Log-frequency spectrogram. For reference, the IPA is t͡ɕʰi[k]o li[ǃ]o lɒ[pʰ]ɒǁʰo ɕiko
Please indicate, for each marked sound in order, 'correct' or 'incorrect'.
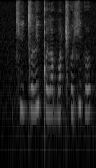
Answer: incorrect: ǀ, correct, incorrect: b

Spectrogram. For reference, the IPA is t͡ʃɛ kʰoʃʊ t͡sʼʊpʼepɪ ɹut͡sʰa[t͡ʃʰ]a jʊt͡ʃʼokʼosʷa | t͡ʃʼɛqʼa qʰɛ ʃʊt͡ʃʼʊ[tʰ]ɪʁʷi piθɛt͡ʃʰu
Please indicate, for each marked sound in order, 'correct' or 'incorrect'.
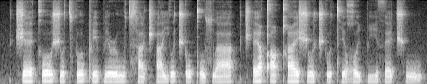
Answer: incorrect: t͡ʃʼ, correct

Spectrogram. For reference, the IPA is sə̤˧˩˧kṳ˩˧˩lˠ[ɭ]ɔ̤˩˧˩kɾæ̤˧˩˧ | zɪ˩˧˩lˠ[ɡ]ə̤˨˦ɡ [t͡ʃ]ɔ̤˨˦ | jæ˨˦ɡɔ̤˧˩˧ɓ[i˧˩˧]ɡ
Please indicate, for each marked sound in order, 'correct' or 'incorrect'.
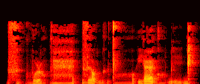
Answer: correct, incorrect: ɡ͡b, incorrect: t̪, correct

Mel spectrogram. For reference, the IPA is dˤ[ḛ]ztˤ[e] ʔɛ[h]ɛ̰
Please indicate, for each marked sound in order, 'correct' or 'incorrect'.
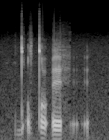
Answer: incorrect: ḭ, incorrect: i, correct

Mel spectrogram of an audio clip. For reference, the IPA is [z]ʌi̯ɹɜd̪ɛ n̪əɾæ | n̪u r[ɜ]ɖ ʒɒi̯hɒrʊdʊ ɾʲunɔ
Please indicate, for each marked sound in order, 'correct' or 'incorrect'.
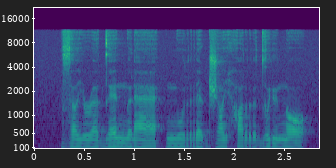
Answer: correct, incorrect: ɛ

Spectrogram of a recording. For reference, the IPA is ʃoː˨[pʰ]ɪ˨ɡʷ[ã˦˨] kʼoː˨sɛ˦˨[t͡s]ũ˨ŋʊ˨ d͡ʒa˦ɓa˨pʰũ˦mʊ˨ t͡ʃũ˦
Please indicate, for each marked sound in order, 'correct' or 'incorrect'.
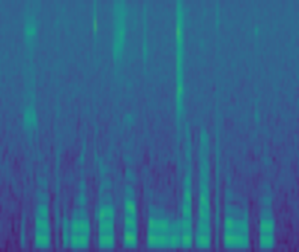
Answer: correct, incorrect: ã˨, correct

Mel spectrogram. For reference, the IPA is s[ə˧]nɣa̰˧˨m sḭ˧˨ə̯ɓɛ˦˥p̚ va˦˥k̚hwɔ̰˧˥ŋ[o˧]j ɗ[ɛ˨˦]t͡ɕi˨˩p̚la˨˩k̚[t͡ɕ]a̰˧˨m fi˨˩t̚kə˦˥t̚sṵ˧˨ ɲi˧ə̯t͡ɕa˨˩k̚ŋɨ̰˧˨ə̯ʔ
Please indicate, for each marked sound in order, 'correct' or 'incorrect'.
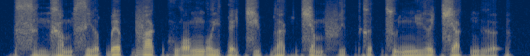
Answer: incorrect: ə̤˨˩, correct, incorrect: ɛ̰˧˨, correct

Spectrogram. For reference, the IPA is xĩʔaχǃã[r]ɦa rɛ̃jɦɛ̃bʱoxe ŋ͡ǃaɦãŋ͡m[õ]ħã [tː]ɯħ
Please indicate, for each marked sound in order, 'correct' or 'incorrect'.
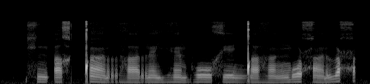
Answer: correct, incorrect: o, incorrect: ɾ

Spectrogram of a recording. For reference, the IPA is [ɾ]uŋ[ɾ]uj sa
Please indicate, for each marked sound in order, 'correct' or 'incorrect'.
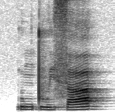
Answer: correct, incorrect: t

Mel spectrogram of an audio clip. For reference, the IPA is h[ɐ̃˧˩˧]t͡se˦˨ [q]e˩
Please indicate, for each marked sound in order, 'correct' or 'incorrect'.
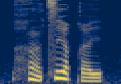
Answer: correct, correct

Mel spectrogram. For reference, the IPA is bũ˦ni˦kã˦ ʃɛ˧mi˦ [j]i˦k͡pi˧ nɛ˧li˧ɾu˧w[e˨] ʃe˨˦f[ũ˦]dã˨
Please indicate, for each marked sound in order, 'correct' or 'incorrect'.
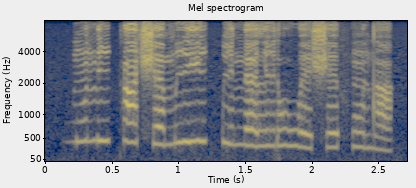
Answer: correct, correct, incorrect: ũ˧

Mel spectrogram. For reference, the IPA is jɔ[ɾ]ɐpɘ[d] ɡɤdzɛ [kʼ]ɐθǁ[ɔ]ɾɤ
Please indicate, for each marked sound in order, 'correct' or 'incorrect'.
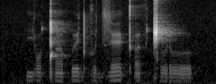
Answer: incorrect: ǃ, correct, correct, incorrect: ɤ

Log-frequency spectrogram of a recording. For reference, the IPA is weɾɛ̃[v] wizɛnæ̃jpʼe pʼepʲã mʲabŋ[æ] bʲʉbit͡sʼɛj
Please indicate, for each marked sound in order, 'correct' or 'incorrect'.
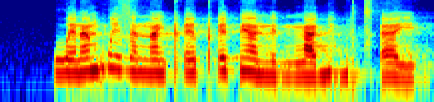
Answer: incorrect: b, correct

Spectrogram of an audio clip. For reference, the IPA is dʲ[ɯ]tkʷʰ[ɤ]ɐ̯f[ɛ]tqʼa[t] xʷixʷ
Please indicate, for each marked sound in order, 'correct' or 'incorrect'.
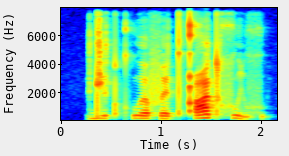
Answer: correct, correct, correct, correct

